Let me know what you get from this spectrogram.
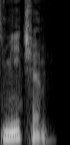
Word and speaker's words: Meacham: And we're here with a friend of the show, Bruce Meacham.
